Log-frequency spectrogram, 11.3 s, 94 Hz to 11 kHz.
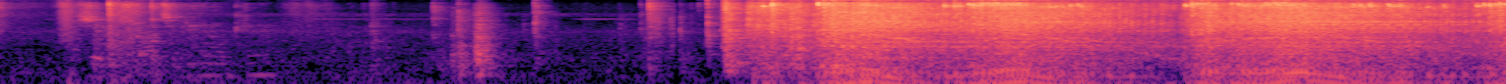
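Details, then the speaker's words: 1973 VW Beetle after fitting an oil breather filter and a new clean carb: cranks and catches, then idle surges and stumbles unevenly; carburettor still needs adjusting. "it's running not very good need some adjustments"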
